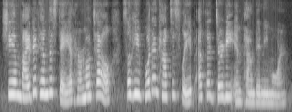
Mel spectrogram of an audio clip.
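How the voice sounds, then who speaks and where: A woman reading a children's storybook aloud in an expressive way, with dramatic storytelling emphasis. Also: high-pitched, normal speed. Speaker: children's book reader.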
